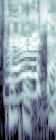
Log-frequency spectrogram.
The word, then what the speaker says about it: Ferrero Rocher: What Ferrero Rocher.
